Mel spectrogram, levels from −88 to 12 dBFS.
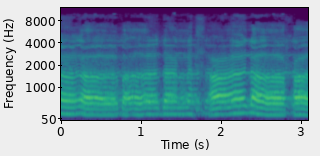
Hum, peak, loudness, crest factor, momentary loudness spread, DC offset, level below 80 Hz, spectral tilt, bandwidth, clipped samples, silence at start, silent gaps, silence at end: none; -6 dBFS; -20 LUFS; 14 dB; 6 LU; under 0.1%; -76 dBFS; -4.5 dB/octave; 10.5 kHz; under 0.1%; 0 s; none; 0 s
